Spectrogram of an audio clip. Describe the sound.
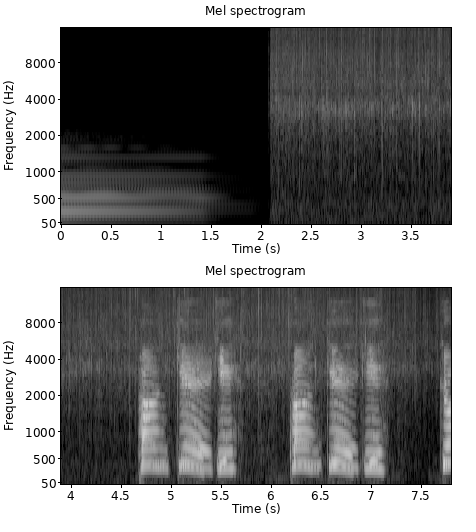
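Pancakes frying in a pan give a steady, hissing sizzle that starts suddenly and continues throughout, with voices talking loudly over it in the second half.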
